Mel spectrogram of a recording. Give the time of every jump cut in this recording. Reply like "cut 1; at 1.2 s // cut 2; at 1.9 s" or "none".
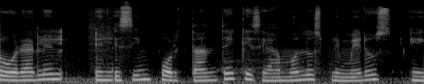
cut 1; at 1.1 s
